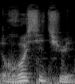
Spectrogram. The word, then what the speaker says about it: resituer: Il existe 3 verbes pour lesquels on ne rajoute pas de deuxième S. Mais on fait le son comme s'il était là. C'est le cas de ressaler, ressalir et resituer, qui se prononce bien comme ça, même s'il ne possède qu'un seul S.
